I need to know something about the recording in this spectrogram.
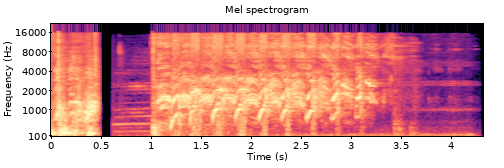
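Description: A man laughs loudly and wildly.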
